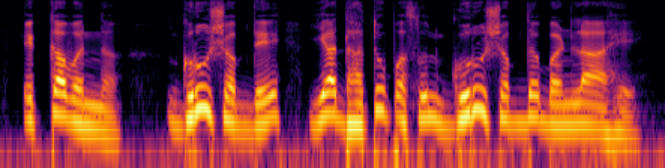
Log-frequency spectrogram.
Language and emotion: Marathi, neutral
